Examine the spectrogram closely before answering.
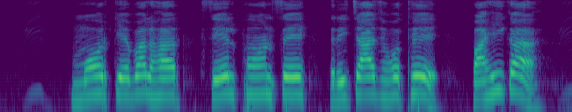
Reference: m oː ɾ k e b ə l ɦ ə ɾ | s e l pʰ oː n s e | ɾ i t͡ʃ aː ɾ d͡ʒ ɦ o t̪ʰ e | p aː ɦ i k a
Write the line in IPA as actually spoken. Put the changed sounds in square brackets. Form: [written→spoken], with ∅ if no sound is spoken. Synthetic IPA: m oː ɾ k e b ə l ɦ ə ɾ | s e l pʰ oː n s e | ɾ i t͡ʃ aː ɾ d͡ʒ ɦ o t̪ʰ e | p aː ɦ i k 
